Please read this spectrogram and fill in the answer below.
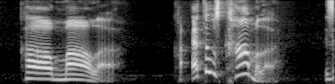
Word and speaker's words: Kamala: pronounce her name because it's Kam it's Kamala Harris right not K it's Kamala right Kamala whatever um so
